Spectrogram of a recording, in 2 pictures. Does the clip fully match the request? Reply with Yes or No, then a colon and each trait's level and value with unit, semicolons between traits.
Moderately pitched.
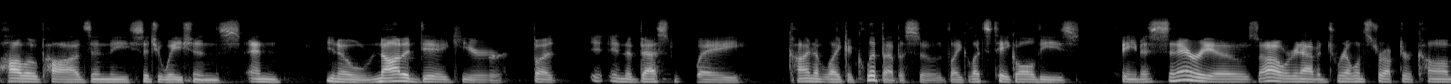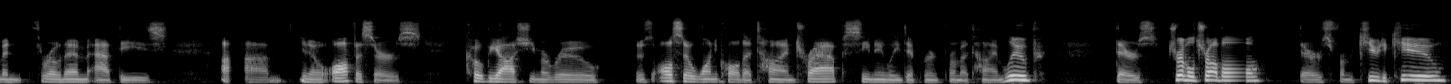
No: low, 120 Hz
